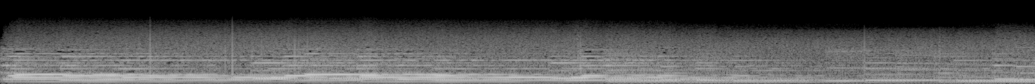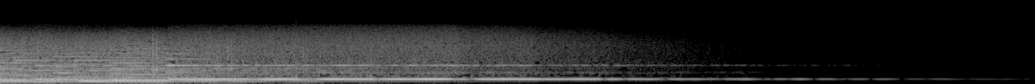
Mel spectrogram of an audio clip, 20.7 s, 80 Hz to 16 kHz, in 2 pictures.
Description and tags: A piano with a lot of EQ and a synth with a lot of background vinyl. 80-bpm in 4/4.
